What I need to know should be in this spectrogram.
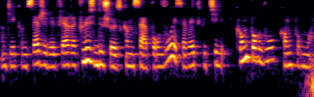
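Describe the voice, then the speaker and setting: With a dark, mellow tone and a somewhat breathy quality, a woman talks at a fairly quick pace with hardly any pauses, her medium pitch showing ordinary variation. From Eastern Europe. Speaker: nail technician and beauty business coach. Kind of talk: tutorial. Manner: frequent fillers and 'ok?' checks.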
